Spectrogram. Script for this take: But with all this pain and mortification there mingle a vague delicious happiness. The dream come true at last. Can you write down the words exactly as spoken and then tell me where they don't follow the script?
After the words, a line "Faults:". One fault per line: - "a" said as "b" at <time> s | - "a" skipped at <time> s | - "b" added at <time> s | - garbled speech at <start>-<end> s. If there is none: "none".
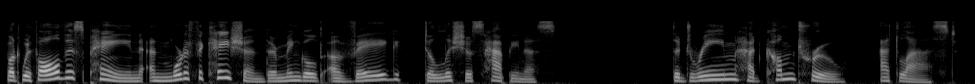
But with all this pain and mortification there mingled a vague delicious happiness. The dream had come true at last.
Faults:
- "mingle" said as "mingled" at 2.8 s
- "had" added at 7.4 s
